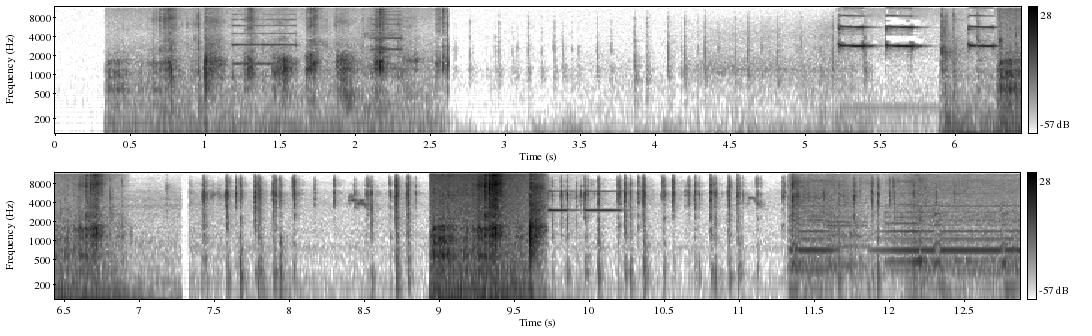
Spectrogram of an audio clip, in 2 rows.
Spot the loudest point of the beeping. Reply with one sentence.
The volume of the beeping peaks at 6 seconds.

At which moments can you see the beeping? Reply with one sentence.
You can hear the beeping from 0.7 to 2.4 s, from 5.2 to 6.3 s and from 9.7 to 10.2 s.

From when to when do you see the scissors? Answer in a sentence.
The scissors can be heard from 0.3 to 2.6 s, from 6.2 to 6.9 s and from 8.9 to 9.7 s.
